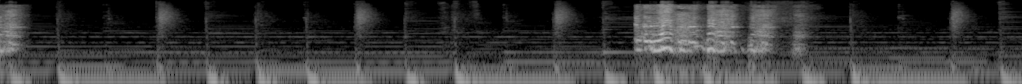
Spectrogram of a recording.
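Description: A turkey gives one rapid, rattling gobble lasting about a second, over steady rhythmic background music.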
